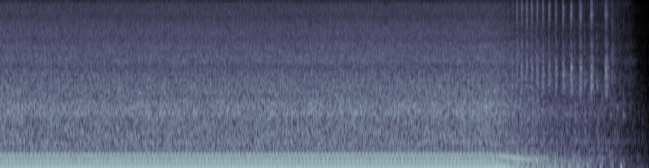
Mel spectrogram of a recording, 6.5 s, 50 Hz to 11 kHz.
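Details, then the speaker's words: Honda-powered auto-choke lawnmower after the Honda service-bulletin fix for chugging and stalling after startup, new governor spring fitted and rpm set near 3000: steady, even governed hum with no surging, then clean spin-down at shutoff; healthy. "Set your RPMs to as close to 3000 as you can, and it's going to solve that problem in most cases on your Honda powered lawnmower that has the auto choke system on it."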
